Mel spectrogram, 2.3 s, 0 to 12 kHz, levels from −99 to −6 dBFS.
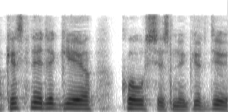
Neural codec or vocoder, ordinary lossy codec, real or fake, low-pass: codec, 16 kHz, 1.1 kbps, Voila-Tokenizer; AAC, 64 kbps; fake; 7.2 kHz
